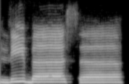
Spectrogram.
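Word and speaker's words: لباسا: Here, make sure to pronounce the lam properly, and there is kasra on lam, which means that we are going to read it quickly because it is mutaharrik. Li, li, like this.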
